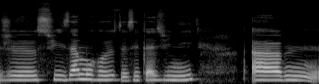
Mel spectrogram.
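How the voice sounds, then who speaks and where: A woman is speaking. Her pitch is medium. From Belgium, Brussels region. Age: 30s. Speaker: beauty vlogger. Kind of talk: casual chat. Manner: hesitant, many fillers.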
